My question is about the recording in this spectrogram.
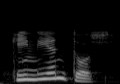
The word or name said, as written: quinientos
